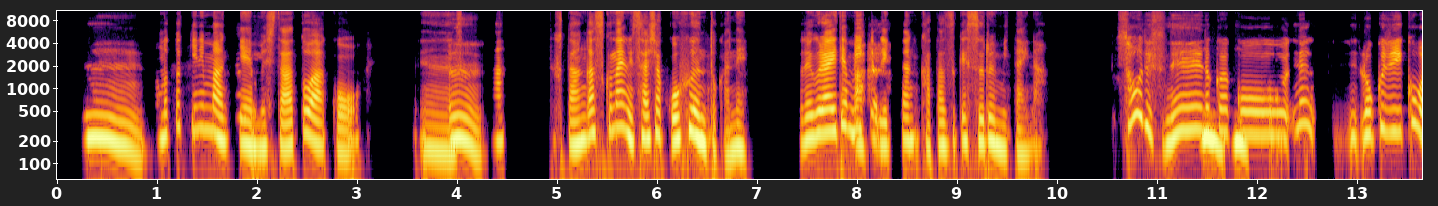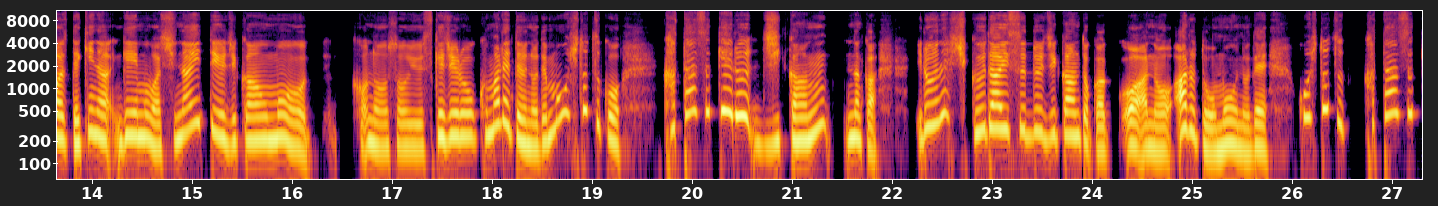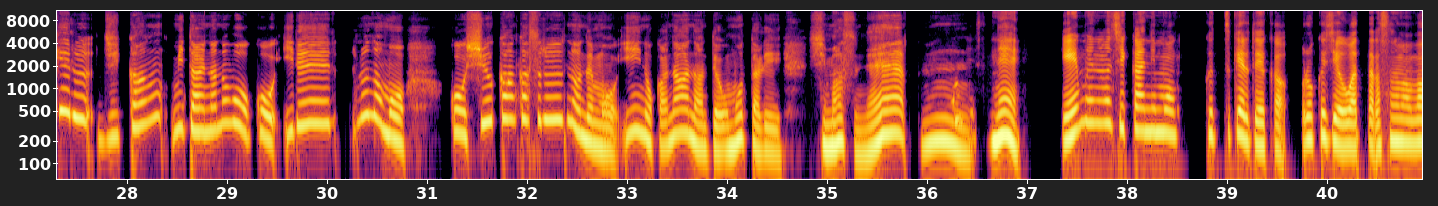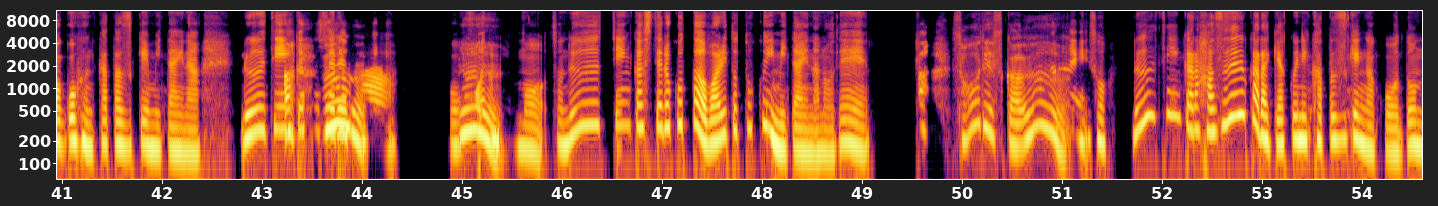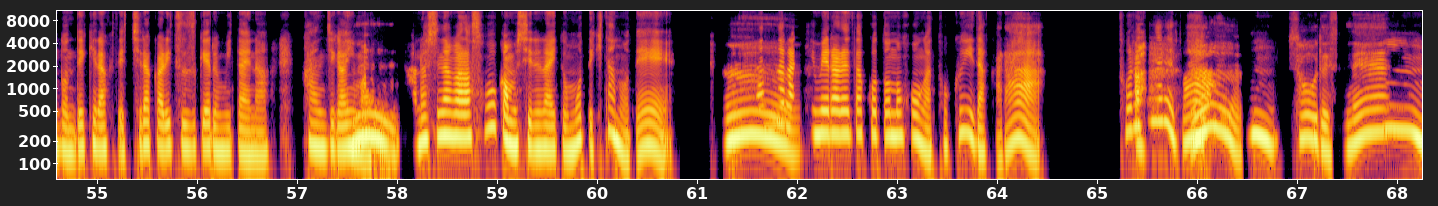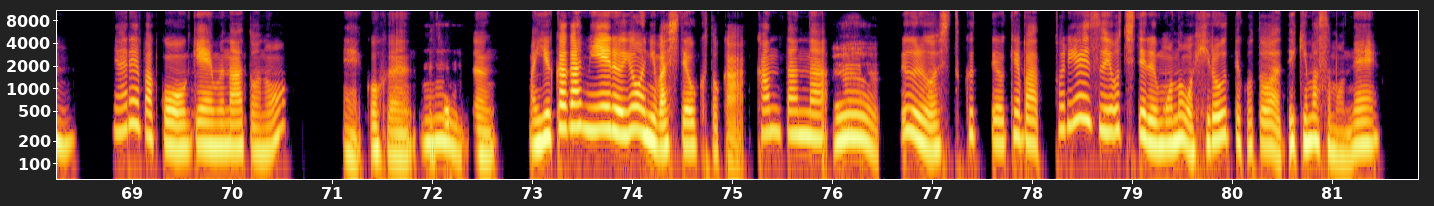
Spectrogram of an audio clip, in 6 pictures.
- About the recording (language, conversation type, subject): Japanese, advice, 家の散らかりは私のストレスにどのような影響を与えますか？
- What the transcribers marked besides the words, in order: none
